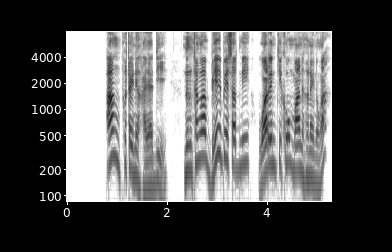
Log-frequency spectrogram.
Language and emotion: Bodo, angry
